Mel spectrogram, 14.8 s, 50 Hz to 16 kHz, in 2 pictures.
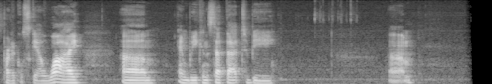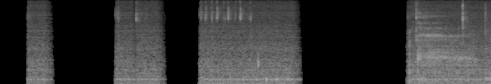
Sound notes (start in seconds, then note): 4.7 keyboard clicking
